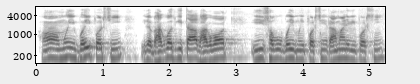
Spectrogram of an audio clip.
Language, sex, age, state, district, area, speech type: Odia, male, 45-60, Odisha, Kalahandi, rural, spontaneous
